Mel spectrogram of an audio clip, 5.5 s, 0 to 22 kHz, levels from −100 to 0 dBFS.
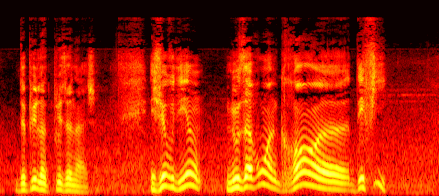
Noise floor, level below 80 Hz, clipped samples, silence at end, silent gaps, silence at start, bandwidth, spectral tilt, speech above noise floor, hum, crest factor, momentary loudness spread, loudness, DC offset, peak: -45 dBFS; -62 dBFS; under 0.1%; 0.65 s; none; 0.2 s; 15.5 kHz; -5 dB/octave; 25 dB; none; 18 dB; 16 LU; -20 LUFS; under 0.1%; -2 dBFS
